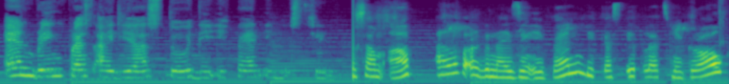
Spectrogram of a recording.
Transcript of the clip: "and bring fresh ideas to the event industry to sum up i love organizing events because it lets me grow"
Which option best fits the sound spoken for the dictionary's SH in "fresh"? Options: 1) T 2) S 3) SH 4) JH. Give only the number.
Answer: 2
